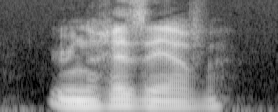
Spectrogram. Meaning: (noun) 1. reservation 2. reserve; stock 3. stockroom
- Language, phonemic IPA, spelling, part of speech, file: French, /ʁe.zɛʁv/, réserve, noun / verb, Fr-réserve.ogg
